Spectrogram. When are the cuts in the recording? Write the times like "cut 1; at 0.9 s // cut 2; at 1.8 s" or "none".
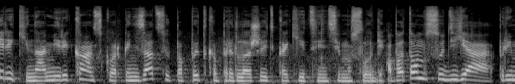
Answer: none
